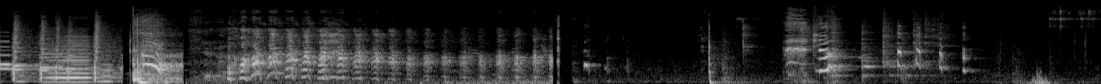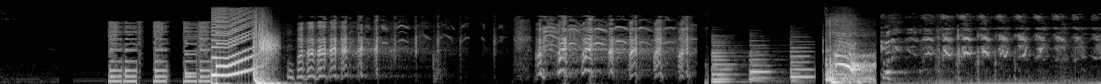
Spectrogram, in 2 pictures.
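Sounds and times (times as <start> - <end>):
laughter in quick bursts: 13.9 - 18.0.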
